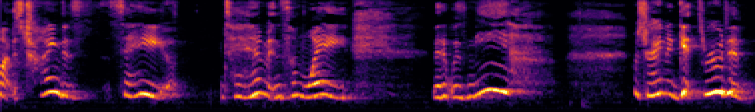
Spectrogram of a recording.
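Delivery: real tears, the voice breaking high and tight as she relives it; crying. Real, not acted. Survivor recounting her attacker's rage, real sobbing while speaking. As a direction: cry through the words, struggling to get them out.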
